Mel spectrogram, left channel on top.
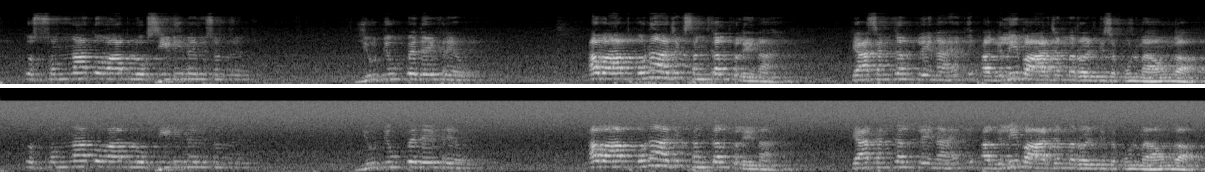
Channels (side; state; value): right; noise; hiss, 2 dB below the sound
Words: तो सुनना तो आप लोग सीडी में भी सुन रहे हो, यूट्यूब पे देख रहे हो। अब आपको ना आज एक संकल्प लेना है। क्या संकल्प लेना है? कि अगली बार जब मैं रॉयल्टी स्कूल में आऊंगा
